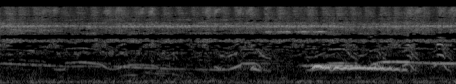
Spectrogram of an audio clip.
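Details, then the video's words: Crickets chirping at night in a village: a dense, steady, high-pitched pulsing chorus runs throughout, with frequent gliding whistled calls from another creature layered over it. "Relaxing Night Crickets Sound in Village"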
